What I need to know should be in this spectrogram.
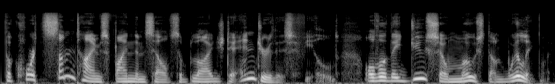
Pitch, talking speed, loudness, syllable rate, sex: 160 Hz, 175 wpm, -18 LUFS, 5.5 syllables/s, male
